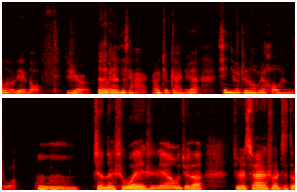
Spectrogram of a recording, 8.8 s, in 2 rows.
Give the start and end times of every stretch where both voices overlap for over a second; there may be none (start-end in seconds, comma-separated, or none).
none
